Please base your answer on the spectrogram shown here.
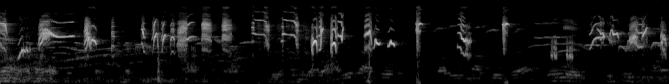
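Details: Oriental magpie-robin in fighting-style song known as kura kura: dense bursts of clipped chirps, rattles and upswept whistles, loud and high, broken by brief pauses before the next volley.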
